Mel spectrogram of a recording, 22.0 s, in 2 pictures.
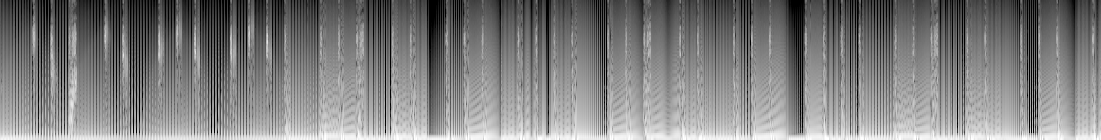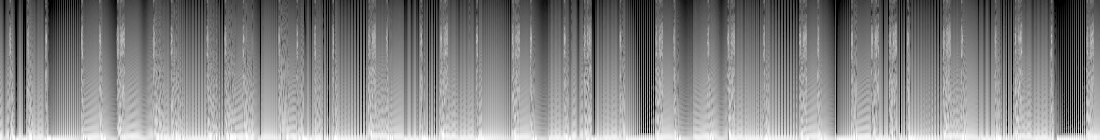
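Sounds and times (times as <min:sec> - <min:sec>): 
CSG8580R5 sound chip beat: 0:00.0 - 0:22.0.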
